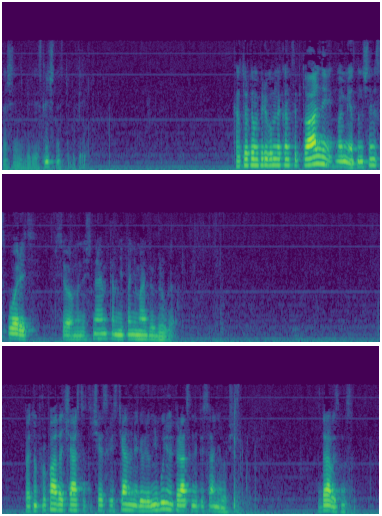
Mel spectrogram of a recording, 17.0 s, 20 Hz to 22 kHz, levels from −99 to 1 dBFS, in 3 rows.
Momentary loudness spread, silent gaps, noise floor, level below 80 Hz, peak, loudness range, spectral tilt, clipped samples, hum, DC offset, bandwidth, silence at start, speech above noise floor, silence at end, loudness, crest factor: 17 LU; none; -59 dBFS; -54 dBFS; -4 dBFS; 15 LU; -9.5 dB/octave; under 0.1%; 50 Hz at -55 dBFS; under 0.1%; 8.6 kHz; 0 s; 35 dB; 0.5 s; -25 LUFS; 24 dB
